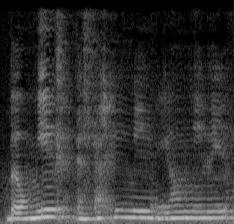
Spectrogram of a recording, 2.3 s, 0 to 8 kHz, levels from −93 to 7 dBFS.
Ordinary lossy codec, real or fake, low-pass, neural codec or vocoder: none; fake; none; codec, 16 kHz, 1 kbps, FunCodec, trained on Chinese and English, 50 frames a second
